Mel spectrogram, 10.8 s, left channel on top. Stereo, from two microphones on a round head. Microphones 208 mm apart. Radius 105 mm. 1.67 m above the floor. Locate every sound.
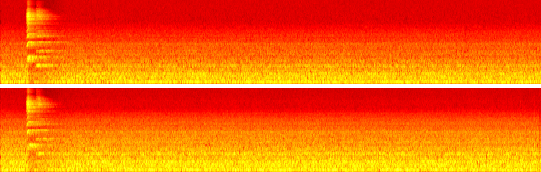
0.5 s a squeak: 5° right (ahead or behind), 1.0 m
